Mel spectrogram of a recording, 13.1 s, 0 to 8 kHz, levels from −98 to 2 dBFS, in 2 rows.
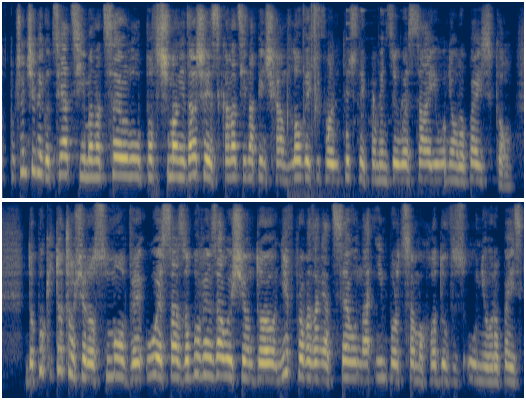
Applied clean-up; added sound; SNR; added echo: neural mask model DeepFilterNet 3.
